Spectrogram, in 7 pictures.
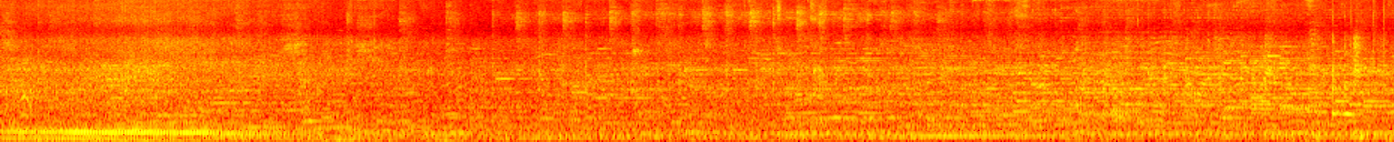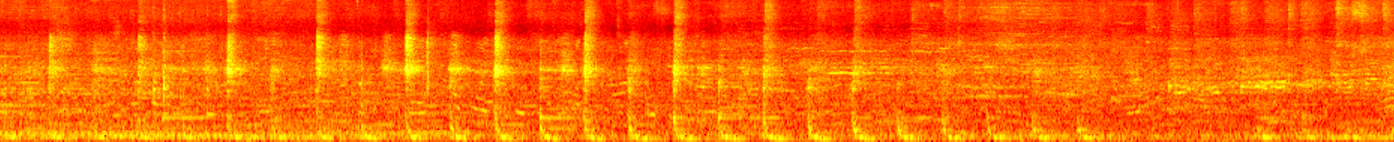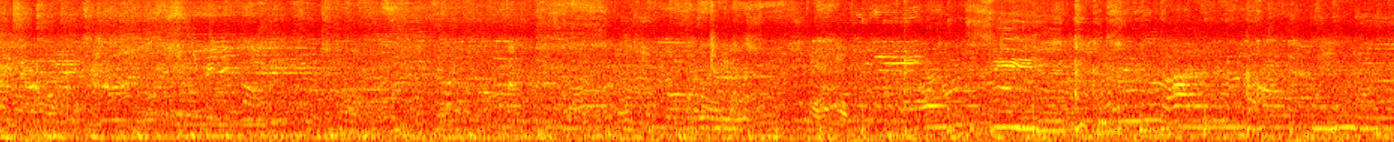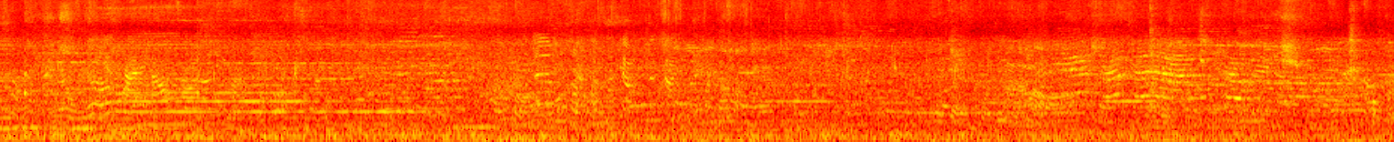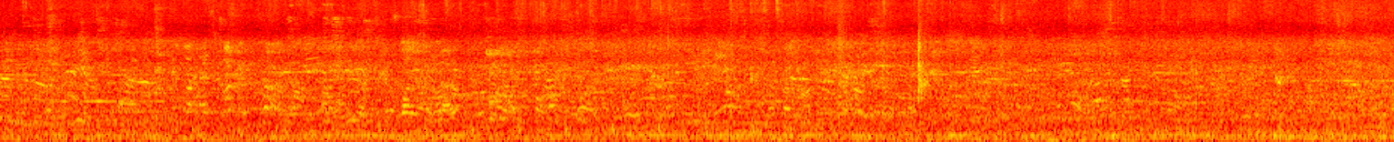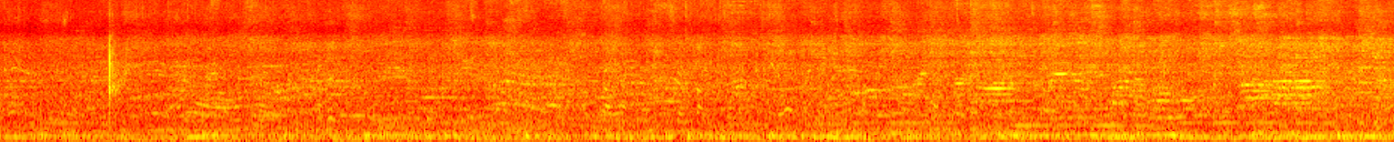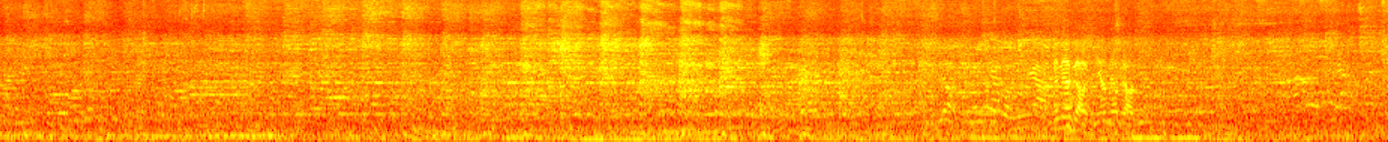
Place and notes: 新崛江商圈, Kaohsiung City - Shopping district
Walking through the shopping district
